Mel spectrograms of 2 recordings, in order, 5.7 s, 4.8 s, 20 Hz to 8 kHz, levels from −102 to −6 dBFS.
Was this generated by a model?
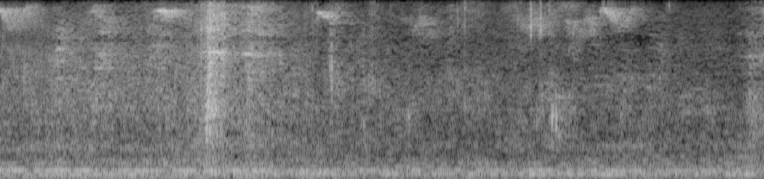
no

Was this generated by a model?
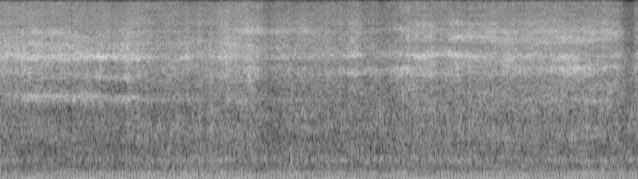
yes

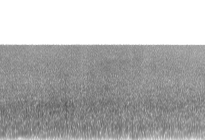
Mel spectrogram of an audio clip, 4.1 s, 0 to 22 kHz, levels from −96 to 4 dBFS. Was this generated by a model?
yes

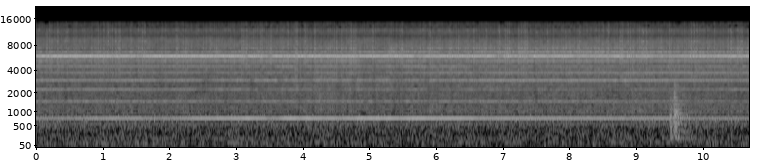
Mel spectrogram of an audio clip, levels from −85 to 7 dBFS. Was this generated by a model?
yes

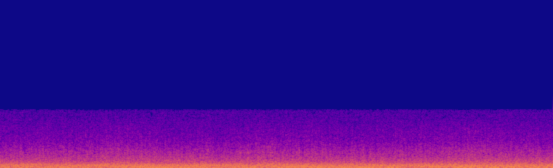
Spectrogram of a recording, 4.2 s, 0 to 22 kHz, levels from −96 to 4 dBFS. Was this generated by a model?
no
